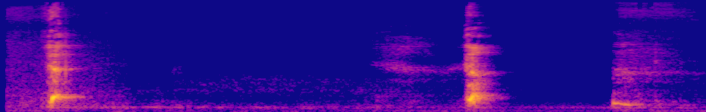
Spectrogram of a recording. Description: Trying to make dinner in my kitchen, with a case of the hiccups, and can't stop yawning!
